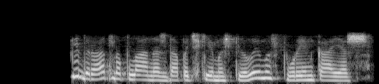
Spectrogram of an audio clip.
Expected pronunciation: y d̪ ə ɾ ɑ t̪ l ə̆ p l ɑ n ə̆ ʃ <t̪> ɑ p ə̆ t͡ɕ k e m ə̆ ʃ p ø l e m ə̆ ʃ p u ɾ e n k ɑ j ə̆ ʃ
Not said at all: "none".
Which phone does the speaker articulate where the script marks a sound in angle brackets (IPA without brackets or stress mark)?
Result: d̪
